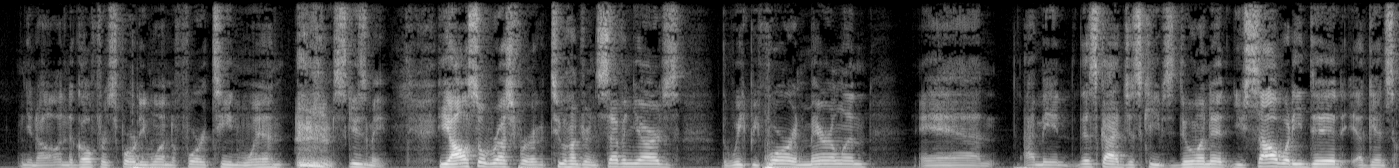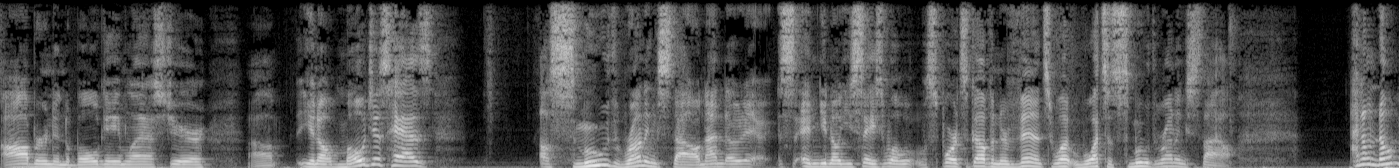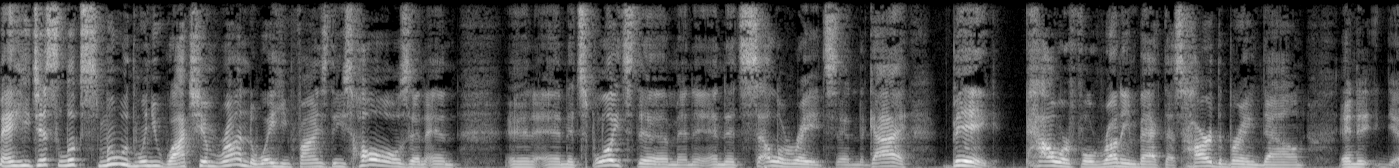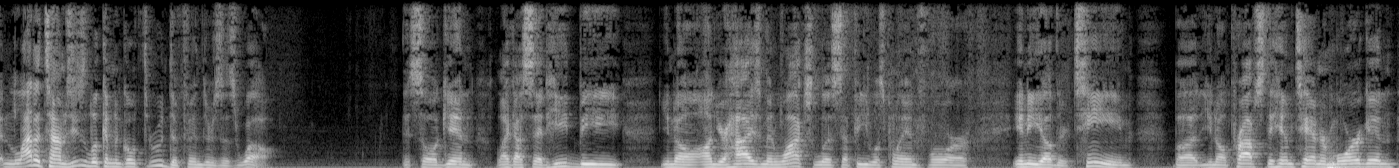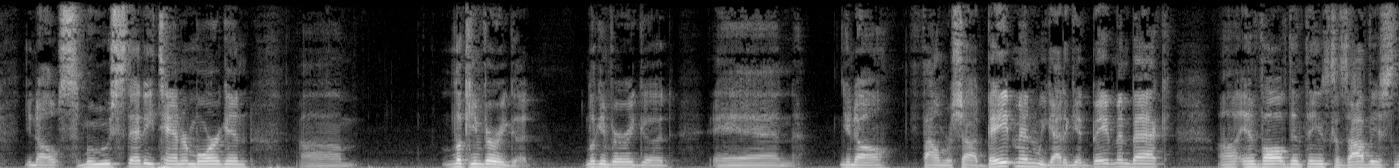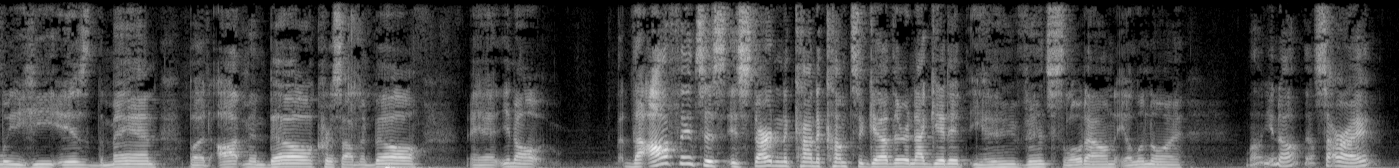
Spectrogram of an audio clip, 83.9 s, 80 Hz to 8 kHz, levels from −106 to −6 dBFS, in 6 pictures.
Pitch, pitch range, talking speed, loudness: 135 Hz, 125-155 Hz, 165 wpm, -27 LUFS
